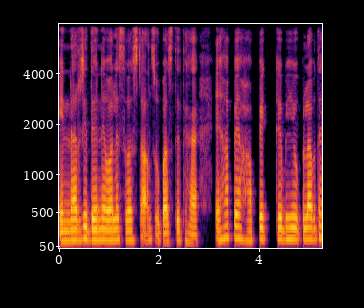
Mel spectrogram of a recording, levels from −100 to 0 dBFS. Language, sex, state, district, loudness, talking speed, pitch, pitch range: Magahi, male, Bihar, Gaya, -17 LUFS, 135 wpm, 135 Hz, 130-145 Hz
